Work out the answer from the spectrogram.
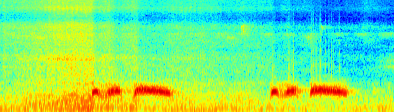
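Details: Lure recording of a spotted dove: two mellow cooing phrases about two seconds apart, each built of two brief notes and a drawn-out final coo, with a short burst of noise before the first.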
